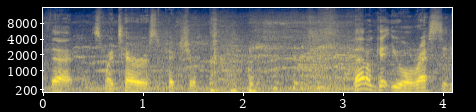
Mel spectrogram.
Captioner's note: laugh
